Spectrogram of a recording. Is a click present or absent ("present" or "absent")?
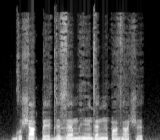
absent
